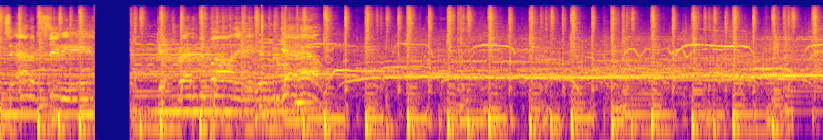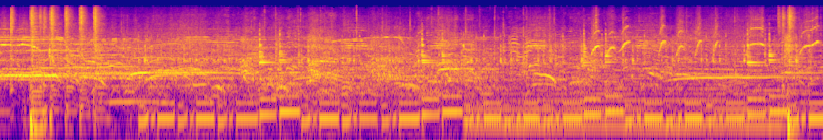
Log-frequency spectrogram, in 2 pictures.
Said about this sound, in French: Et la foule que t'entends, c'est Montréal en manif, ça. Ouais. Printemps érable, c'est pas fini, mon frère.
